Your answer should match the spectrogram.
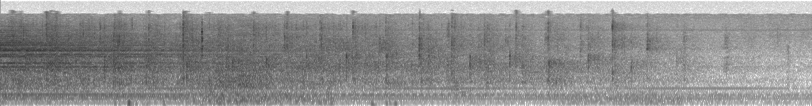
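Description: The band's final chord dying away in the hall, with a steady held tone fading out, while a few faint, scattered hand claps sound in the first three seconds; then near silence.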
